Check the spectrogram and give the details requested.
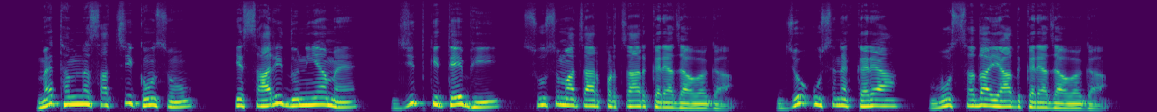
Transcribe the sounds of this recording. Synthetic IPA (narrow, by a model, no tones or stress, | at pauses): mɛ̃t̪ʰɐmnɛsaːtːʃikɐũsũ | kesaːɾid̪ʊnɪjãm̤ɛ̃ | d͡ʒɪt̪kit̪ebʱi | susɐmaːt͡ʃaːɾpɾɐt͡ʃaːɾkɐɾjad͡ʒaːʋɛɡa̰ | d͡ʒoʔʊsnɛkɐɾja | ʋosɐd̪ajaːd̪kɐɾjad͡ʒaːʋɛːɡa̰ː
